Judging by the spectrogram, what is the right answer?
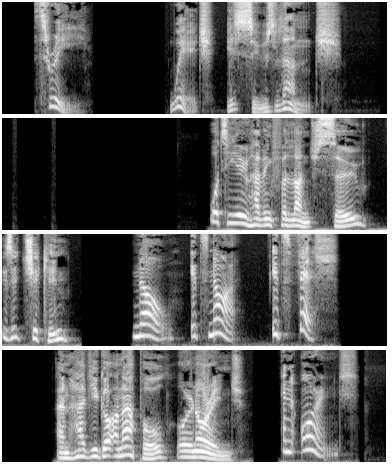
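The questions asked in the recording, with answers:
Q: Which is Sue's lunch?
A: Fish and an orange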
